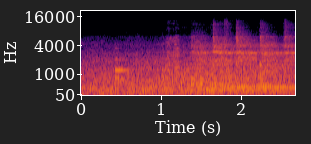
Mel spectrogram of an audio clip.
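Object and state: Nothing is struck.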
